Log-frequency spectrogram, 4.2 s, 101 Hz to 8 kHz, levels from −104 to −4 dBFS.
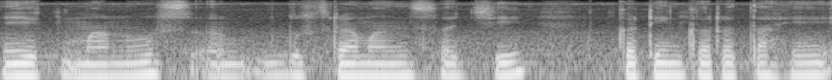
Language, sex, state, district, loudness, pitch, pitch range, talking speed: Marathi, male, Maharashtra, Aurangabad, -19 LUFS, 125 Hz, 125-130 Hz, 100 wpm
